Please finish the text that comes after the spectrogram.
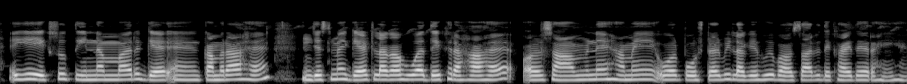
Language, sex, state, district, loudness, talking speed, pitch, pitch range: Hindi, female, Rajasthan, Churu, -16 LUFS, 180 wpm, 215 Hz, 205-225 Hz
